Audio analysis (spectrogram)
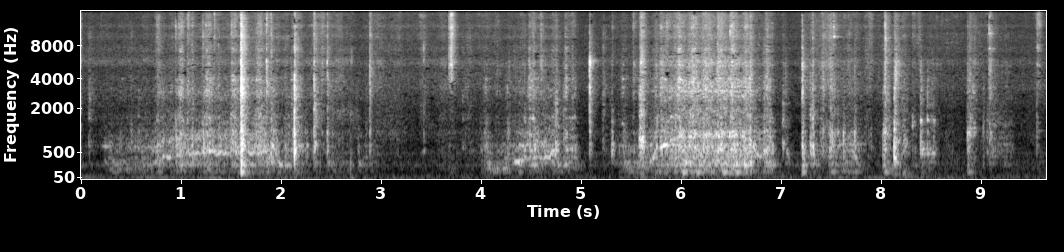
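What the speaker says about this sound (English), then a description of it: "take it to the machine and sew it down to secure it even more" A sewing machine stitching elastic down to secure it runs in short, close bursts of rapid mechanical whirring, separated by pauses with light clicks and handling noises, and no one speaks.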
